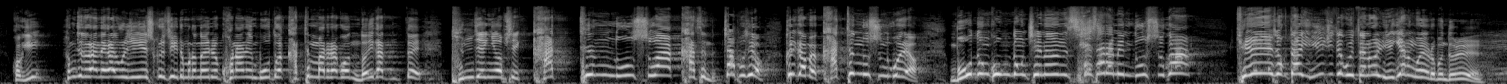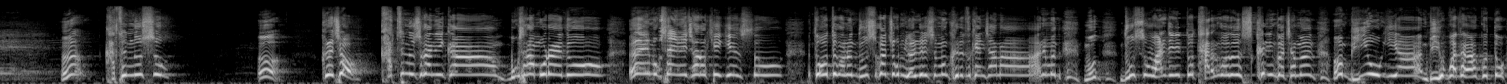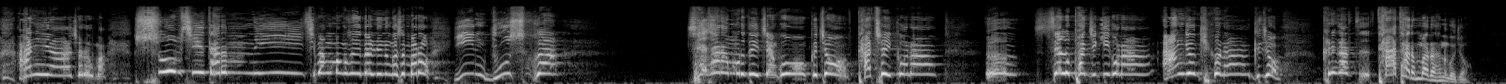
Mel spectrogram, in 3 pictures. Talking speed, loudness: 355 characters per minute, -17 LUFS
